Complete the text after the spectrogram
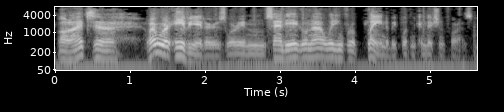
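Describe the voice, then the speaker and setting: Tough take-charge leader, low voice, swinging inflection, clipped orders, old radio serial. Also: male voice, sing-song, fairly quick, fairly bright tone, breathy edge, heavily acted. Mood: measured. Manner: clipped, bossy, takes charge. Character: tough, commanding male adventurer and leader. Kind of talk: old-time radio drama acting. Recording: hissy, dull old radio recording.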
